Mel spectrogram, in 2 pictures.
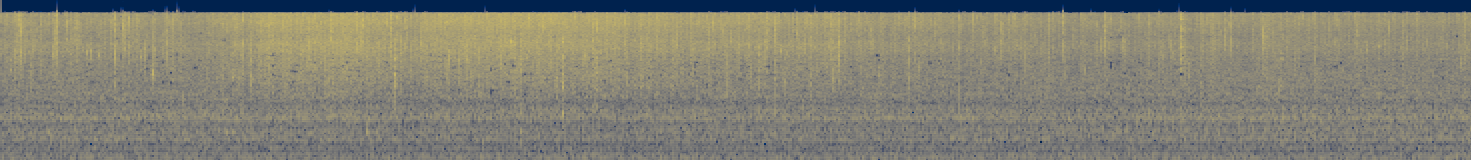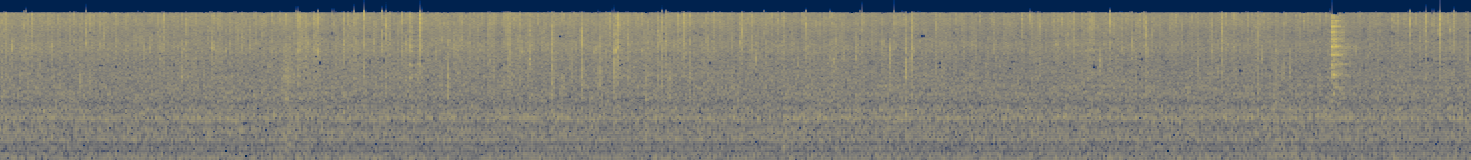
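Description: Diced red onion, garlic and ginger sizzling in hot oil in a nonstick pot: a steady frying hiss, a little louder in the first few seconds. A single sharp click near the end.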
